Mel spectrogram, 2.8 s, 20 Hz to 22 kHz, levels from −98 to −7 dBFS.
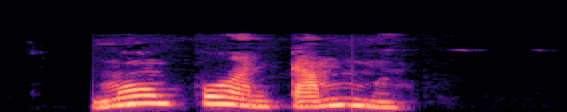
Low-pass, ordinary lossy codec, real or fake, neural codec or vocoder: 7.2 kHz; MP3, 48 kbps; real; none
